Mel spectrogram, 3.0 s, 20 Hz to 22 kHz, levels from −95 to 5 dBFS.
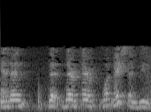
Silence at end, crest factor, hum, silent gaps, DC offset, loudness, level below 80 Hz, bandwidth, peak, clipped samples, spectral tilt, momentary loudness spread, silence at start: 0 s; 18 dB; none; none; under 0.1%; -32 LUFS; -68 dBFS; 4.9 kHz; -14 dBFS; under 0.1%; -4.5 dB/octave; 9 LU; 0 s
